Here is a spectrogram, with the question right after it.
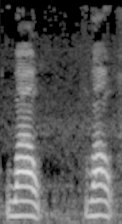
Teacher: دونوں ہونٹوں کو گول کرنے سے اور نہ ملانے سے واو ادا ہوتا ہے. اس کو ہم 5 الف کے برابر کھینچ کر پڑھیں گے.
